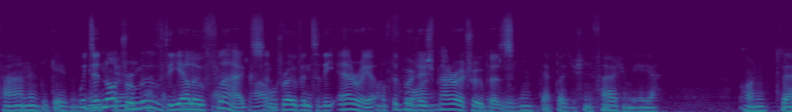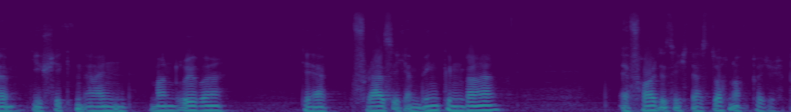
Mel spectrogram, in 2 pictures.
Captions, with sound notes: We did not remove the yellow flags and drove into the area of the British paratroopers. (speaking in a foreign language)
